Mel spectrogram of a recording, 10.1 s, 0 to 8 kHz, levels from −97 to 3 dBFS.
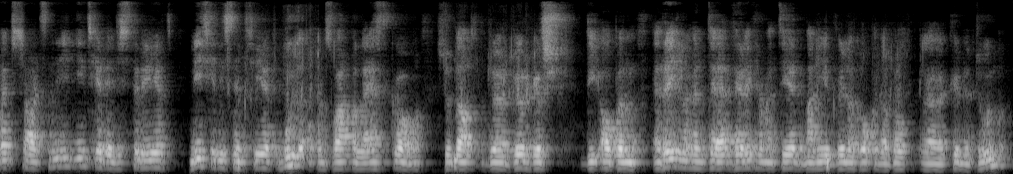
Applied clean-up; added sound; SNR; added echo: neural mask model DeepFilterNet 3.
